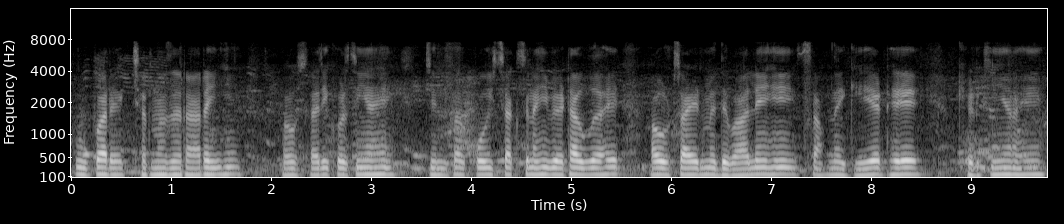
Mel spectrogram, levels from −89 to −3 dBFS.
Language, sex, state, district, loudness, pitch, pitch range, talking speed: Hindi, male, Uttar Pradesh, Budaun, -26 LUFS, 145 Hz, 140-145 Hz, 180 wpm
